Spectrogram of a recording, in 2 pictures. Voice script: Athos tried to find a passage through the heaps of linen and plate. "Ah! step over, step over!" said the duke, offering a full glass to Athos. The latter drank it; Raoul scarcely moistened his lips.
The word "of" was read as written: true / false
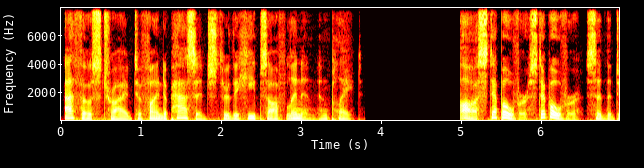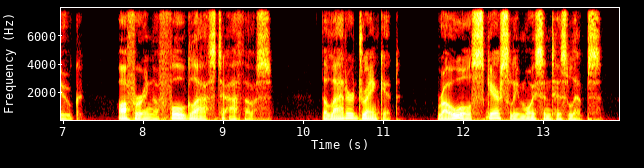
false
